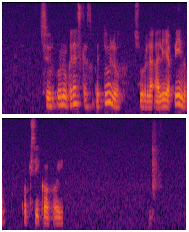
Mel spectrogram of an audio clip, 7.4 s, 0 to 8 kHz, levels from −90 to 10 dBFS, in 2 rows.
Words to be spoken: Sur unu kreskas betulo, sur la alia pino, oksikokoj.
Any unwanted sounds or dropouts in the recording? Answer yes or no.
no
